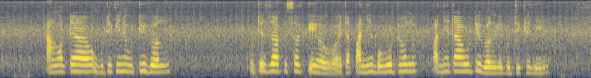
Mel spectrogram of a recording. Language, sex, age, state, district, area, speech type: Assamese, female, 30-45, Assam, Nagaon, rural, spontaneous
